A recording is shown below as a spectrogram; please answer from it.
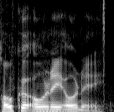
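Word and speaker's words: Hoka One One: that's what it is that's pronounced hoko on on yeah and so team boss is officially a train I'm still going to say hoko one one so yeah I don't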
